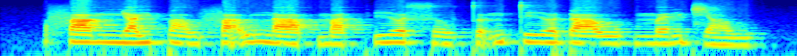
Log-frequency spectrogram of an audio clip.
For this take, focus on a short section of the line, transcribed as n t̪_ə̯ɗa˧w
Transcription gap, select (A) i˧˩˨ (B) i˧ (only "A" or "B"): B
